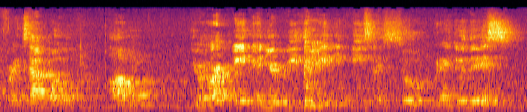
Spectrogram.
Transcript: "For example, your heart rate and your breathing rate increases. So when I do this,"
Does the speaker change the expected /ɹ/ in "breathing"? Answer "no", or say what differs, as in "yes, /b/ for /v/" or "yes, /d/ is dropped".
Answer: yes, /ɹ/ is dropped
